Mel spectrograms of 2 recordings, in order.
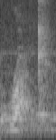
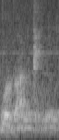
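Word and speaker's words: wrack: The rack. Yeah, the spells. I think they're different rows. There's 3 lots of them. Rack. Oh. Rack. W-R-A-C-K. Yeah, it's pronounced rack, not whack.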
